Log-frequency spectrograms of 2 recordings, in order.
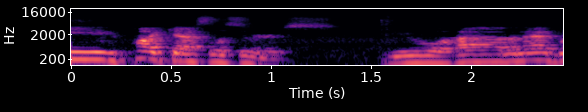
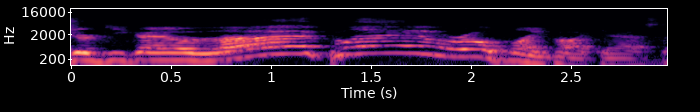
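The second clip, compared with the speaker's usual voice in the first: radio producer voice; 4 semitones higher, 3 dB louder than usual. Acted. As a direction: put on an over-the-top radio producer voice. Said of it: "weird radio producer voice".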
